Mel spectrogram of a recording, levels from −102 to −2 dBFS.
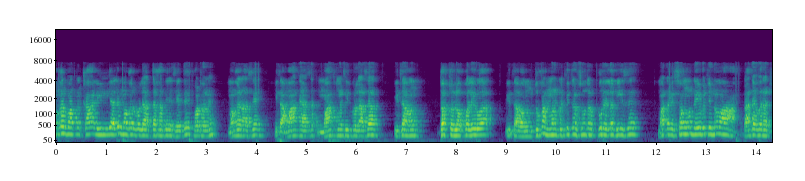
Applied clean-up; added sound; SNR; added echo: neural mask model DeepFilterNet 3.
